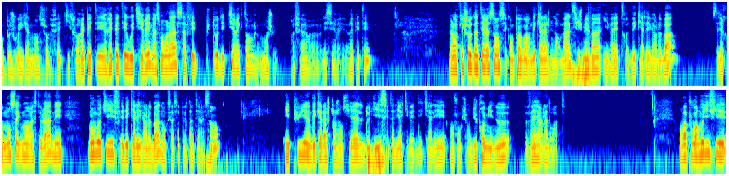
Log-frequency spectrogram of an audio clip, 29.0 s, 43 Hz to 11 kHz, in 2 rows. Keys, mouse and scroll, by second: 0.1-2.2 drag, 5.5-6.8 drag, 10.4 click, 11.4 KP_2, 11.5 KP_0, 11.7 KP_Enter, 13.9 click, 17.6-18.6 drag, 18.6 ctrl+z, 20.5 click, 21.8 KP_1, 21.9 KP_0, 22.0 KP_Enter, 24.3 click.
